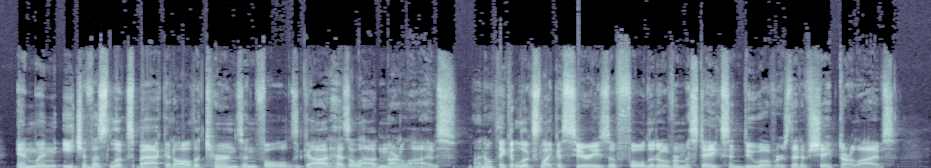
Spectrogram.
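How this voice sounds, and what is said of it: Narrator voice. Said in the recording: “put on my narrator voice”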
